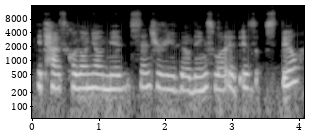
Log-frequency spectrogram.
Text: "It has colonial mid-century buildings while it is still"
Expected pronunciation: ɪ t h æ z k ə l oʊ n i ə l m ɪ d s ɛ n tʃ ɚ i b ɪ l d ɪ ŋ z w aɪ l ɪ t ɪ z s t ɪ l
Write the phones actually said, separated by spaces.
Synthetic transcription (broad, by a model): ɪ t h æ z k ə l oʊ n i ə l m ɪ d s ɛ n tʃ ɚ i b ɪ l d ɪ ŋ s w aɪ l ɪ t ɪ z s t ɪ l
